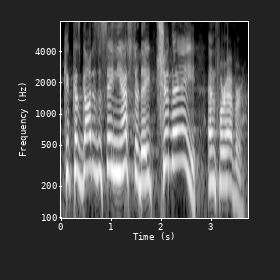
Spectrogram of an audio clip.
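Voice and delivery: high, ringing proclamation peaking mid-phrase; fervent preacher building up for an amen; rousing preaching. Acted. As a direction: proclaim it to a congregation, then settle on the last words.

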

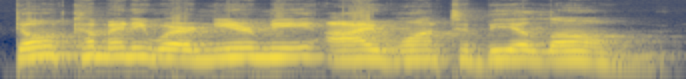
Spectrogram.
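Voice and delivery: storyteller's loud furious quote. Retold or imitated. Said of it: "he gets furious at this".

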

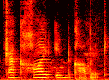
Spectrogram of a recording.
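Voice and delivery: hushed whisper. A narrator's reading. Narrator whispering as Jack hides. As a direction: whisper it like hiding.

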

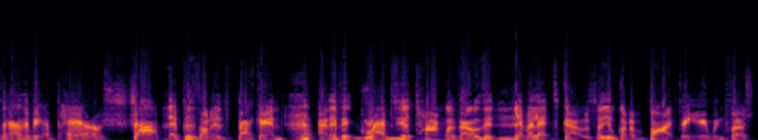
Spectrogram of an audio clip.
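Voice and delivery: put-on high, relishing old witch; witchy grandma voice. A narrator's reading. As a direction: savour every word like a greedy hag. Grandma relishes eating earwigs.

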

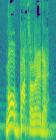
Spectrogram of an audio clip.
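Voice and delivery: snapping at his helper; curt, nasty order, pitched high; mean-tempered shopkeeper. Acted. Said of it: "equally nastily".

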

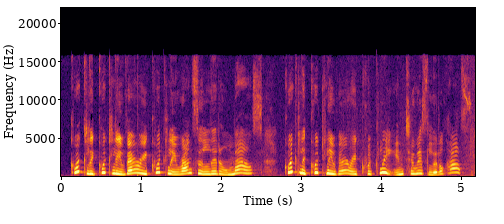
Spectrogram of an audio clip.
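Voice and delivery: fast, high and loud scurry; quick mouse rhyme. Shown as a demonstration. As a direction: rush it out like a running mouse. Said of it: "a mouse running up".

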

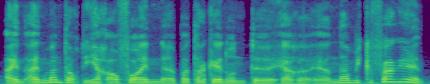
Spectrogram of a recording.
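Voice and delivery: put-on stammering Frenchman, heavy French accent; nervous French nobleman voice.

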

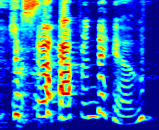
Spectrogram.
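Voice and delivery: high, loud, through laughter; laughing. Real, not acted. Host teasing her co-host about his vehicles blowing up, laughing. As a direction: laugh your way through the words. Laughing at friend's dice misfortune.

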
